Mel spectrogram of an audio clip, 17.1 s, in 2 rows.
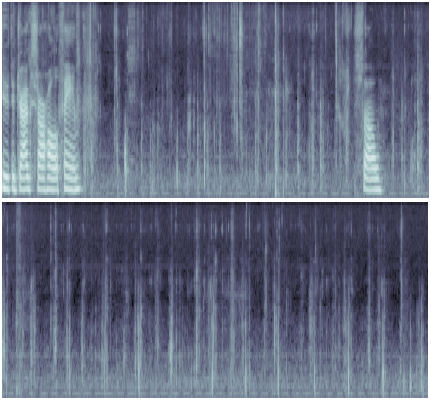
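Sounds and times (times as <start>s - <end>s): person chewing food: 1.6s - 17.0s.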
